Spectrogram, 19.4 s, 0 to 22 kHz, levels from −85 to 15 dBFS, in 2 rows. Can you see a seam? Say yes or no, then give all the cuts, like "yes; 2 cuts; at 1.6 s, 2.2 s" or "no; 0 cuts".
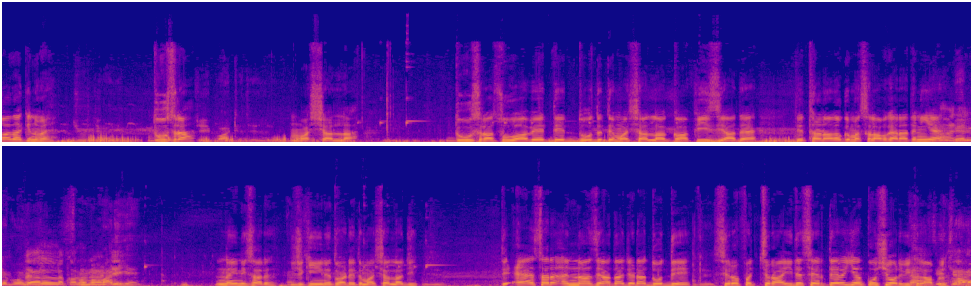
no; 0 cuts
